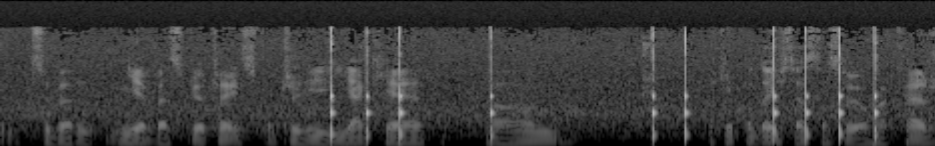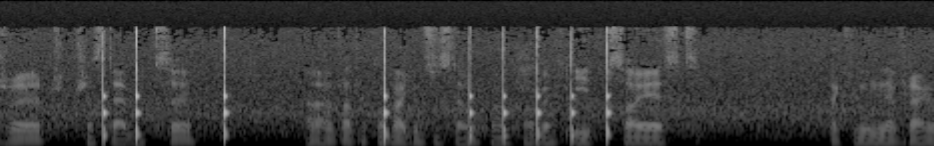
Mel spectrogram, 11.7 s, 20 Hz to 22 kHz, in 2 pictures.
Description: Tap code, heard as taps on a table, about 5 knocks a second, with speech in Polish. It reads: LIFE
